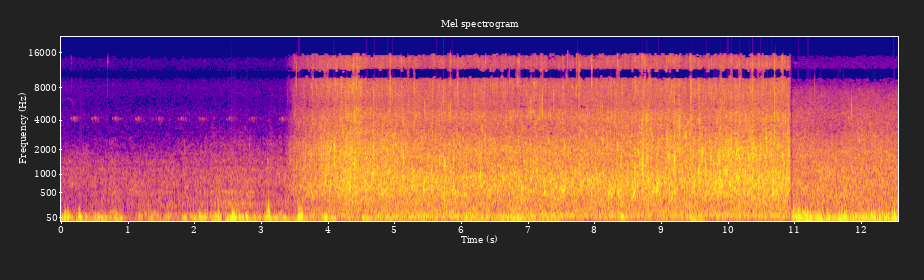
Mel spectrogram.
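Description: Shallow creek water running, heard close as a steady rushing hiss that starts abruptly a few seconds in and cuts off shortly before the end. Before it there are only faint low thumps.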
